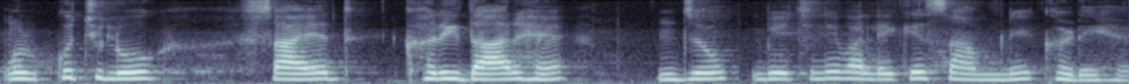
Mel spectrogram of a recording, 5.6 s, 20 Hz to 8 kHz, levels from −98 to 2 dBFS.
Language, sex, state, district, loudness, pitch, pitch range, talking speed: Hindi, male, Bihar, Saharsa, -16 LUFS, 215 Hz, 200-225 Hz, 140 wpm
